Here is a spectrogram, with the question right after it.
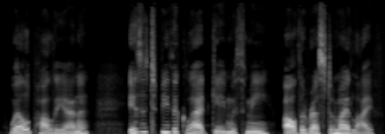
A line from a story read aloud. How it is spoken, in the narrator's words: asked the man gently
